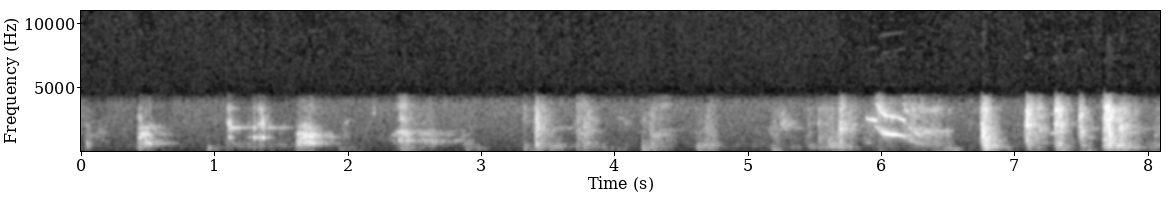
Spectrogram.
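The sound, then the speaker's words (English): A dog barks and yips in many short, irregular bursts. The barks are fairly faint and uneven in loudness, with brief gaps between them. “let me go let the dog in.”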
